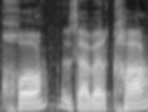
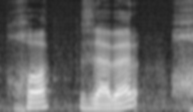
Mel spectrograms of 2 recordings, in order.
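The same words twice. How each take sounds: First: খা stretched long as the mistake; wrong long kha. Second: খ said short and quick after জাবার; slow syllable drill ending in a short খ; short kha. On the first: Teacher demonstrating the wrong long খা to students. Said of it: "আমরা পড়বো না". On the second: Teacher modelling the correct short খ for students. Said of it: "এইভাবে পড়ব". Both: Shown as a demonstration.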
